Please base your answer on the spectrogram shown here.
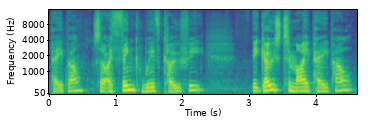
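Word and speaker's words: Ko-fi: I think it's pronounced Kofi.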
